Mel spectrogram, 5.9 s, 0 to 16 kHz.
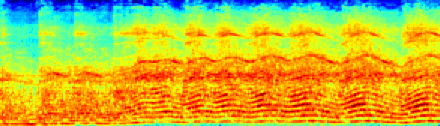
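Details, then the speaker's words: Pocket bike two-stroke with Dellorto SHA 15mm carburettor, first start on oil-rich fuel with some smoke and a small exhaust leak; high buzzing revs blipping up and down freely, picking up cleanly: normal running. "Yeah, baby, she runs! Now there is some smoke right here. Of course, it is with the bad fuel, not really bad fuel, but more rich oil fuel. But she sounds absolutely amazing. It sounds like a proper bike right now."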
